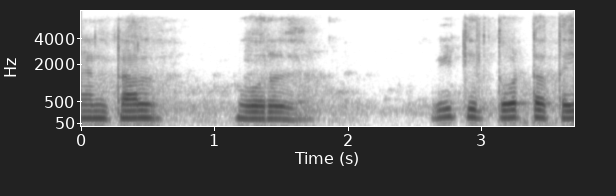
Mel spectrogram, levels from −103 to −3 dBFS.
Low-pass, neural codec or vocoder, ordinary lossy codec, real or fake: 7.2 kHz; none; Opus, 16 kbps; real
